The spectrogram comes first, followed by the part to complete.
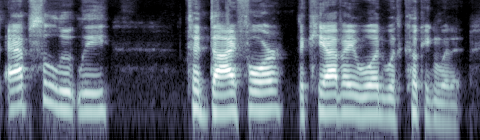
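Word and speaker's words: kiawe: W uh you if you but it's it's pronounced kave and it's basically it's the most beautiful it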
